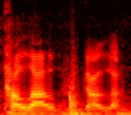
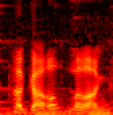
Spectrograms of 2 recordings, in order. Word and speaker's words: Tegalalang: The driver just taught me how to pronounce it. It's basically called Tegalalang. No, I totally messed. Tegalalang.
